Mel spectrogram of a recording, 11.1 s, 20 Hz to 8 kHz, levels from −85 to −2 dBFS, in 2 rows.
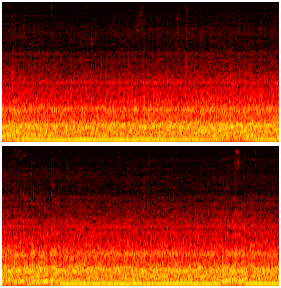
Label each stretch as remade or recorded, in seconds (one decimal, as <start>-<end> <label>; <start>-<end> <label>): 0.0-5.5 recorded; 5.5-6.7 remade; 6.7-9.9 recorded; 9.9-10.4 remade; 10.4-11.1 recorded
